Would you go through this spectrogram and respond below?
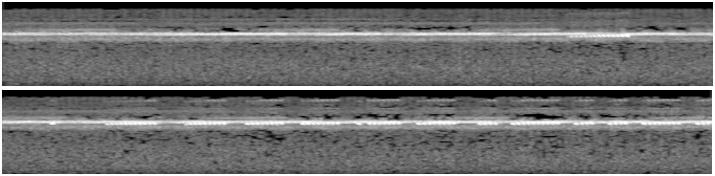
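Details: Shrill insect song, steady at first, then broken into rapid pulsing beats in the second half, growing slightly louder, with nothing else audible.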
